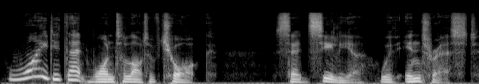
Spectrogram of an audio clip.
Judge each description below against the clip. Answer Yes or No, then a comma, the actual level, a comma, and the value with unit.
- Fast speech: No, average, 150 wpm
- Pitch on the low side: No, medium, 145 Hz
